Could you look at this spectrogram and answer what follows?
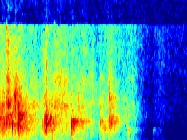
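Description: A church congregation applauding during a Sunday worship service: a short, faint burst of rhythmic clapping that fades out within about a second and a half.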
